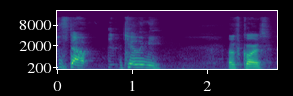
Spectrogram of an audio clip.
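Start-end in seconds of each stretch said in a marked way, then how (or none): 0.0-1.4 put-on high, pinched complaint from a crushed boy; mock strangled protest. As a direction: play being squeezed too hard, pitched up. Boruto squeezed in tight hug.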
